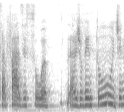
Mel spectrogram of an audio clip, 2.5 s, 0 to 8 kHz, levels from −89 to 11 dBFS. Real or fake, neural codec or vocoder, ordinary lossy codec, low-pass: real; none; AAC, 48 kbps; 7.2 kHz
